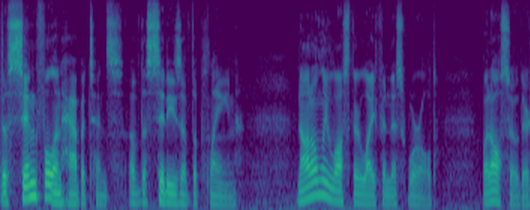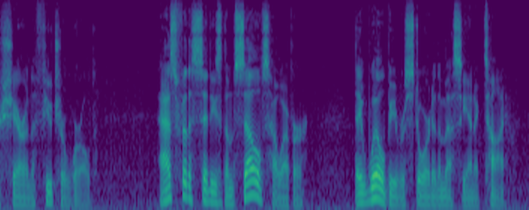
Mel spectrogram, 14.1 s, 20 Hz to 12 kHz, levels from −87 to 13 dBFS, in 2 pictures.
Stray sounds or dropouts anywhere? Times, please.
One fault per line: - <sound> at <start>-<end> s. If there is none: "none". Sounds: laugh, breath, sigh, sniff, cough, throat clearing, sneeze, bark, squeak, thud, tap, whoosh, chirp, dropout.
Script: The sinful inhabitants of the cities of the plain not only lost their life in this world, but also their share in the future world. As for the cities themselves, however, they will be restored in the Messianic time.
none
